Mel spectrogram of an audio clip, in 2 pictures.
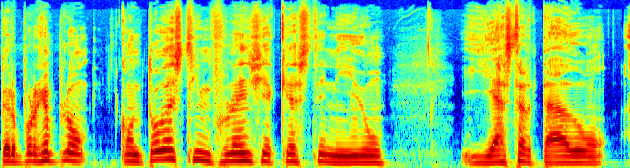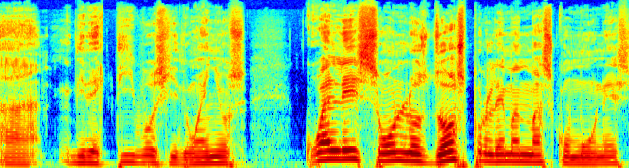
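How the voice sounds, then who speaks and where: Over a quiet background, a man talks at a fairly slow pace in a dark, mellow tone, the sound dry with no echo. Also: ordinary pitch variation. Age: 60s. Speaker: podcast host and business consultant; podcast host. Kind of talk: interview. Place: studio. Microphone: studio mic.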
